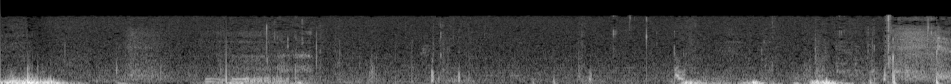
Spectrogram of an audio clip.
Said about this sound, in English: let me drink water here.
